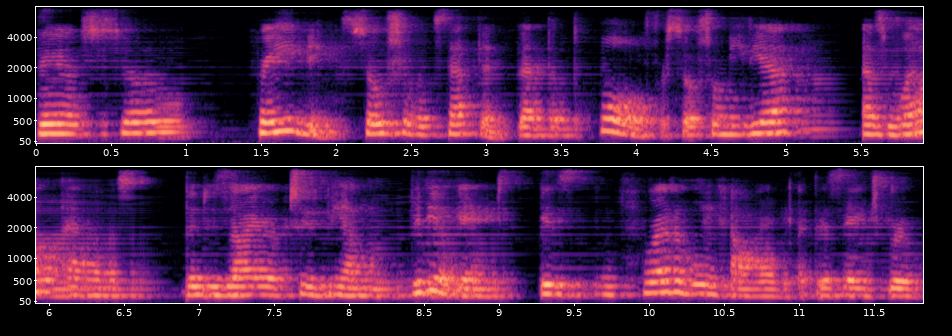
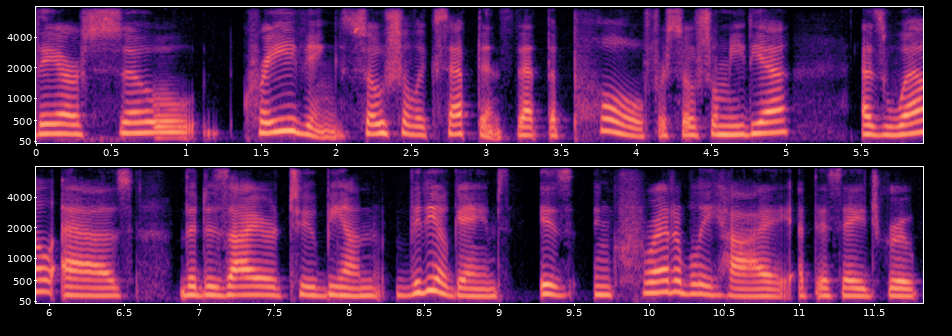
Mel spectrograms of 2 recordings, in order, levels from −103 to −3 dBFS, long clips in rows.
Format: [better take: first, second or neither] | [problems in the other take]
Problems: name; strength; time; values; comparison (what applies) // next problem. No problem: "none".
second | noise reduction (neural mask model DeepFilterNet 3)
